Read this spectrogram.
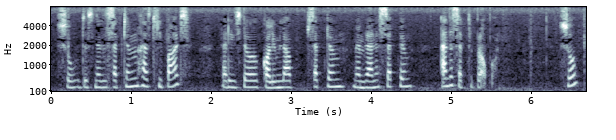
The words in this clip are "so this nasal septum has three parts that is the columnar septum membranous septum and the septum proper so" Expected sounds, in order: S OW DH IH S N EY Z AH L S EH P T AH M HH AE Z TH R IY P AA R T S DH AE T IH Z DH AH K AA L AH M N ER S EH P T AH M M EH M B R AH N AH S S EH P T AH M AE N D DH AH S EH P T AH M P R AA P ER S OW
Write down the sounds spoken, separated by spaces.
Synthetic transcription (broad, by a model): S OW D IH S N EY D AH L S EH P T AH M HH AE Z T R IY P AA R T S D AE T IH Z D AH K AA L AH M L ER S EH P T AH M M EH M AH R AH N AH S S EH P T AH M AE N D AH S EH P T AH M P R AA P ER S OW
